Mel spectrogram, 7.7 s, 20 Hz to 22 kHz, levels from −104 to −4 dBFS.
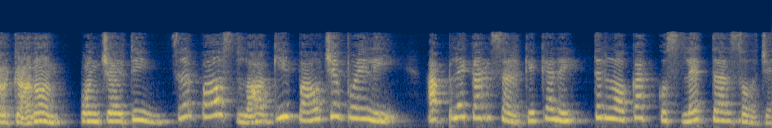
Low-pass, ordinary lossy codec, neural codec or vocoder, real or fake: none; none; codec, 16 kHz, 0.4 kbps, LongCat-Audio-Codec; fake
